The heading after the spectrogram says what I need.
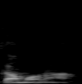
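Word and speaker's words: Gomorrah: sound like G so that's why Amora is Gamora but um so Sodom and gamor um K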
